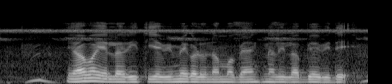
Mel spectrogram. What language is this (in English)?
Kannada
